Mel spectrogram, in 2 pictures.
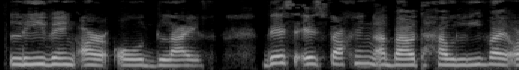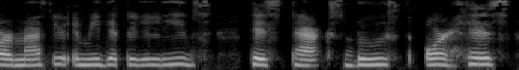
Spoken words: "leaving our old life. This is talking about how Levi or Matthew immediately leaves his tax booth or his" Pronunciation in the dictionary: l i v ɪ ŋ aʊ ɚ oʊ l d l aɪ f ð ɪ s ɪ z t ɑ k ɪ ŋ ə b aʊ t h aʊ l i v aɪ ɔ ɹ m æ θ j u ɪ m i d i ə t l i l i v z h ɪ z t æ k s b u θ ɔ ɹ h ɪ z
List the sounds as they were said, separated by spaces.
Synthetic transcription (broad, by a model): l i v ɪ ŋ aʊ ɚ oʊ l d l aɪ f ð ɪ s ɪ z t ɑ k ɪ ŋ ə b aʊ t h aʊ l i v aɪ ɔ ɹ m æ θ j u ɪ m i d i ə t l i l i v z h ɪ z t æ k s b u θ ɔ ɹ h ɪ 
